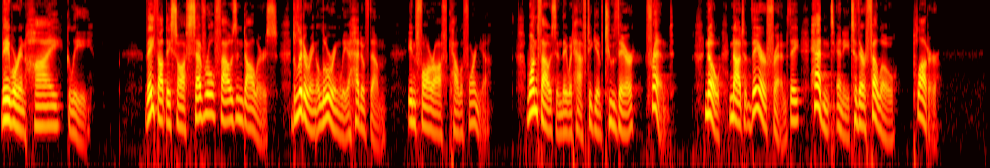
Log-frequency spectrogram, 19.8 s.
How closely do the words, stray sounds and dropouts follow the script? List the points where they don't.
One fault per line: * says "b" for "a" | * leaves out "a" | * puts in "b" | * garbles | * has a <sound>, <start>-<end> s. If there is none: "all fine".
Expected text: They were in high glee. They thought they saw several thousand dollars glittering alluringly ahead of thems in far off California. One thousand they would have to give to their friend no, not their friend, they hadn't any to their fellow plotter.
* says "them" for "thems"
